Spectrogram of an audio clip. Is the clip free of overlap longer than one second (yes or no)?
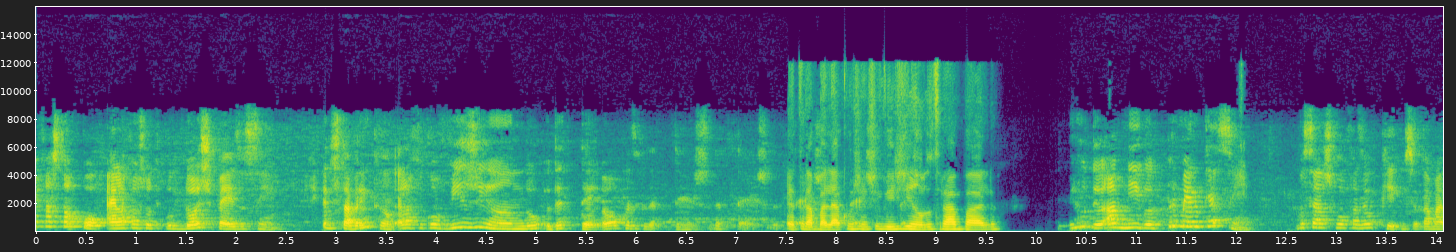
no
